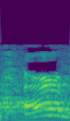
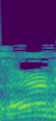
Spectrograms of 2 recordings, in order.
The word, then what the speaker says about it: herb: I know it's popular now to start pronouncing the H. But when I was brought out, herb was herb and not herb.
